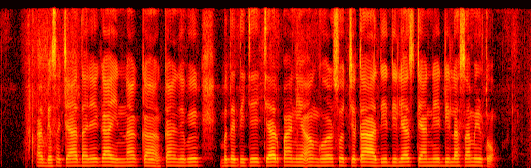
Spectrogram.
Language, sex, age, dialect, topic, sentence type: Marathi, male, 25-30, Standard Marathi, agriculture, statement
